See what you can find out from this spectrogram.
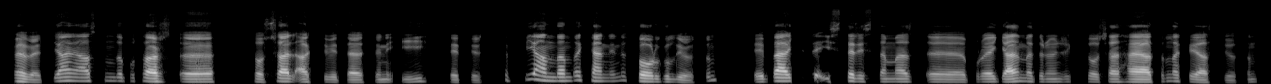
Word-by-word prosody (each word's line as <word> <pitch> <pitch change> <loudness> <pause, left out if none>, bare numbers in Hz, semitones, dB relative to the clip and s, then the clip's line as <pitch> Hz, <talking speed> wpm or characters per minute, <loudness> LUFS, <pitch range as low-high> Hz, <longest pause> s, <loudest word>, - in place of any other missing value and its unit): Evet, 115 -7 0
yani, 165 +2 0
aslında 160 +1 -5
bu 150 - -21
tarz, 135 -4 +5
eee, 125 0 +3 0.4
sosyal 140 +4 +3
aktiviteler 115 -2 -4
seni 115 0 -11
iyi 115 +4 -10 0.3
hissettirse 100 -1 -11 0.2
de - - -19 0.2
bir 235 - -13
yandan 170 -6 +1
da 200 - -5
kendini 160 +2 -1
sorguluyorsun. 130 - -1 0.4
Eee, 130 - -4
belki 155 -1 +7 0.2
de 425 - -5
ister 165 - -3
istemez, 130 -1 -5 0.2
eee, 115 -1 -3
buraya 130 +1 -1
gelmeden 130 +1 +2
önceki 125 -1 -12
sosyal 125 0 -3
hayatınla 120 +6 +3
kıyaslıyorsun. 105 -1 -5
130 Hz, 135 wpm, -24 LUFS, 115-155 Hz, 0.4 s, belki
